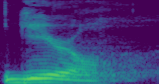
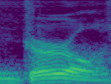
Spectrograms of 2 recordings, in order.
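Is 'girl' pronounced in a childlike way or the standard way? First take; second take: childlike; standard. First: The word is pronounced in a childlike, altered way. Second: The word is pronounced in the standard adult way. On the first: The speaker calls it wrong. "She would say girl" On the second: The speaker calls it right. "she couldn't say girl"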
